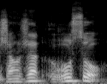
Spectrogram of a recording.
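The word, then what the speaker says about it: Jean-Jacques Rousseau: 그랬을 때 우리가 옛날에 그 프랑스의 장작 루소 이렇게 이제 원어민 발음으로 멋있다. 근데 한 번만 더 해주세요. 장작 루소 우리는 보통 루소 장자크 루소 예.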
